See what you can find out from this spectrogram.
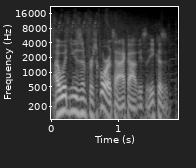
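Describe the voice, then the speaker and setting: A man's voice: mid-range voice, animated, racing, a bit bright, soft background music. A man giving casual, unscripted gameplay commentary in a rambling, informal, self-deprecating way. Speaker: gaming video host.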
